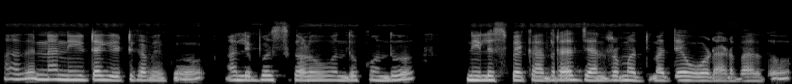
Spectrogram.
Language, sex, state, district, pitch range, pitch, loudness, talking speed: Kannada, female, Karnataka, Chamarajanagar, 185-210 Hz, 195 Hz, -24 LUFS, 100 wpm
